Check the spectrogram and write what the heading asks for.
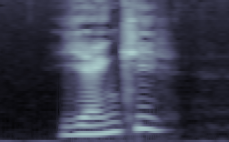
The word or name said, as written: yankee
